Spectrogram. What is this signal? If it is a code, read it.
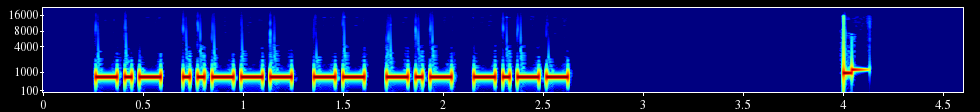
Morse code, heard as a keyed tone, about 32 wpm, 700 Hz. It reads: K2MKY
